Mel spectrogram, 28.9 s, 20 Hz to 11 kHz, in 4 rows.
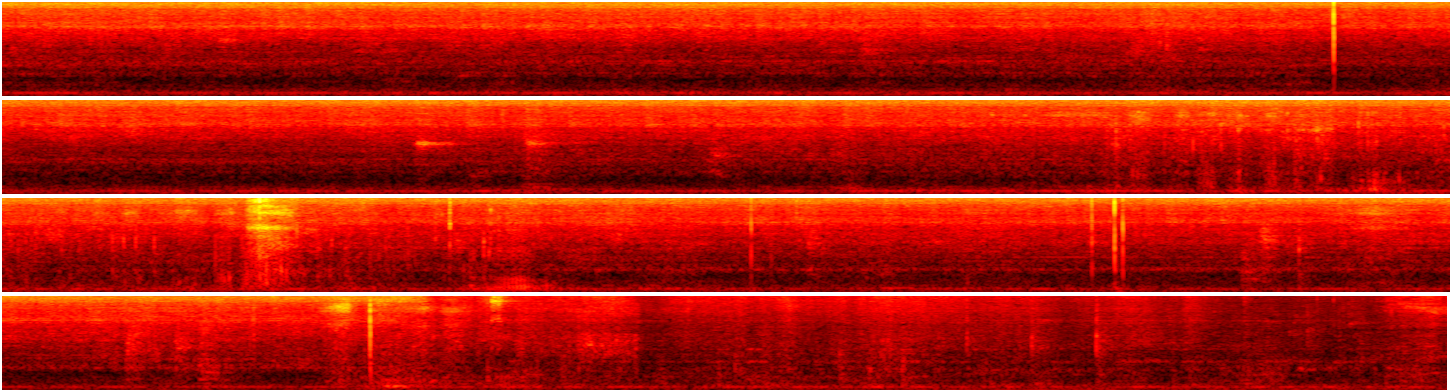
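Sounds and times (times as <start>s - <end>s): pet snoring softly: 12.4s - 17.6s.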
